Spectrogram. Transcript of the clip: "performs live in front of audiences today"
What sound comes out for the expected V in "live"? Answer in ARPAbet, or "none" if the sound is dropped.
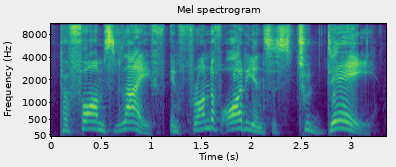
F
